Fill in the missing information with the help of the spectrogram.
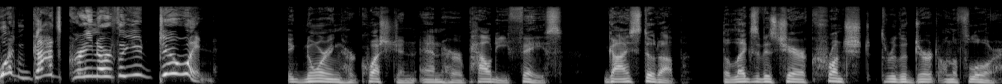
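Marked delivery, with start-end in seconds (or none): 0.0-2.2 shrill, loud holler pitched very high. Myrna, after Guy dumps water on the table, hollering. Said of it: "Myrna hollered".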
